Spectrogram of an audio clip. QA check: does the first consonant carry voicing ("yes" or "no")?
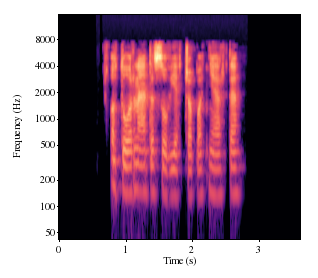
no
